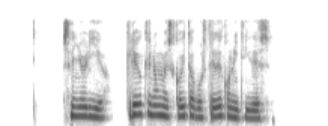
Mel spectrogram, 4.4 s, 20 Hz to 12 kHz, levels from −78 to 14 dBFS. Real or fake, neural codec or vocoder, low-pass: fake; codec, 16 kHz, 8 kbps, FunCodec, trained on Chinese and English, 25 frames a second; 7.2 kHz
